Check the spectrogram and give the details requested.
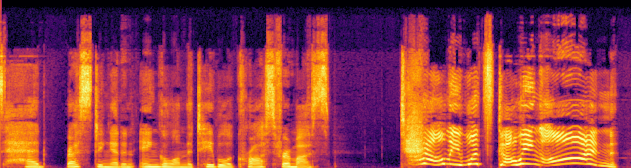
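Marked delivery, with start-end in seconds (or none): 4.0-6.2 high, slow, strained cry; scream. A narrator's reading. Son demanding answers from Mom, high desperate scream. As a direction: demand it at the top of the voice. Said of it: "I screamed".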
